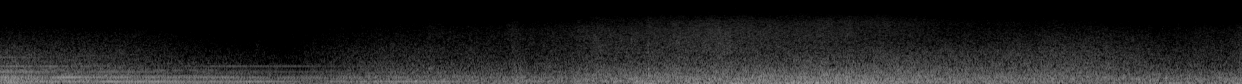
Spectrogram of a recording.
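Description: Sea surf washing on a sandy beach, a steady rushing that swells about midway. A low held music chord fades out over the first few seconds.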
